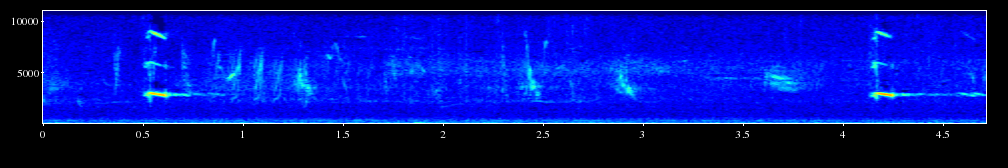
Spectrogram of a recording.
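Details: Eurasian bullfinch: two clear piping whistles about three and a half seconds apart, each opening with a sharp high click before settling into a steady, level tone. Faint twittering and chirps sound in between over a low, constant hum.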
